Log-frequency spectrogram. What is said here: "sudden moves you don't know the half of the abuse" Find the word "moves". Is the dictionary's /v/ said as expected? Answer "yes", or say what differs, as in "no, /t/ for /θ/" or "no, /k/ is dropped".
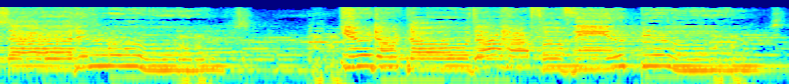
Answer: no, /v/ is dropped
